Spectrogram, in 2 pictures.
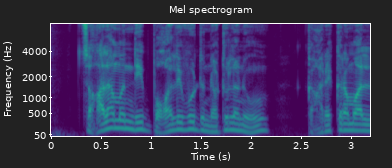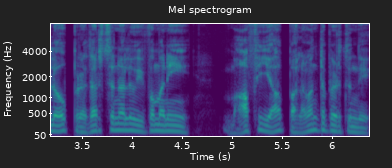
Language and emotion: Telugu, fearful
